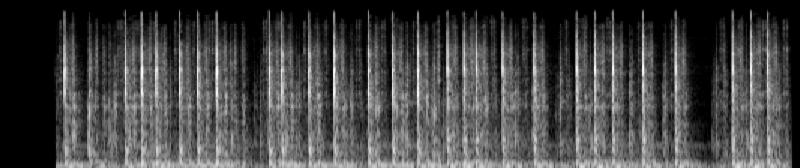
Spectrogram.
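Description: Typewriter sound effect: a quick, uneven run of sharp key clacks, about five or six a second, broken by two short pauses.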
